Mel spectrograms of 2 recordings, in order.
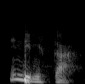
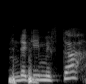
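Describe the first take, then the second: First: Indi miftah in the usual pitch, falling flat on miftah; statement tune falling on miftah; falling answer. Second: Indaki miftah spoken higher, rising on miftah; rising question. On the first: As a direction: answer it, drop miftah at the end. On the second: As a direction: ask it, lift miftah at the end. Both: Shown as a demonstration. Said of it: "intonasi kena betul lah".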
